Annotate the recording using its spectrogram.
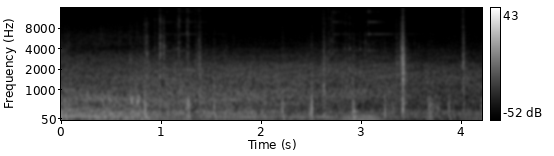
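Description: A road vehicle's engine running steadily, which fades out about three seconds in, with scattered clicks from footsteps on the crossing surface.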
